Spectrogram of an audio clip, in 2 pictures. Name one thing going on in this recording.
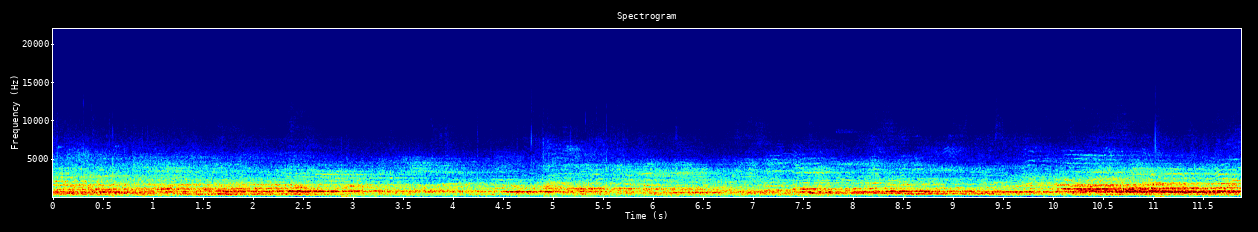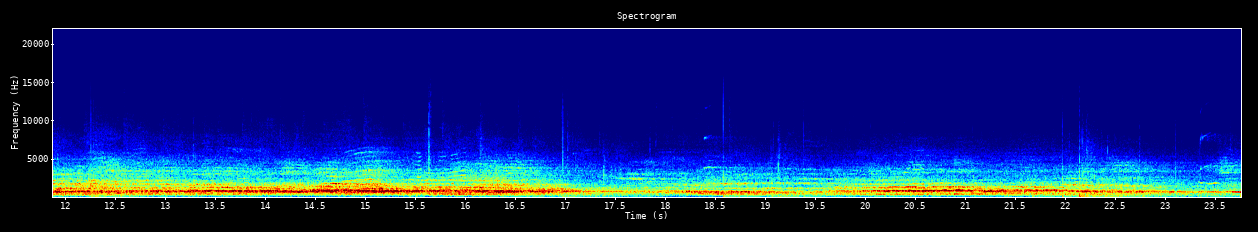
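Spectators shout and cheer loudly in a large echoing hall.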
